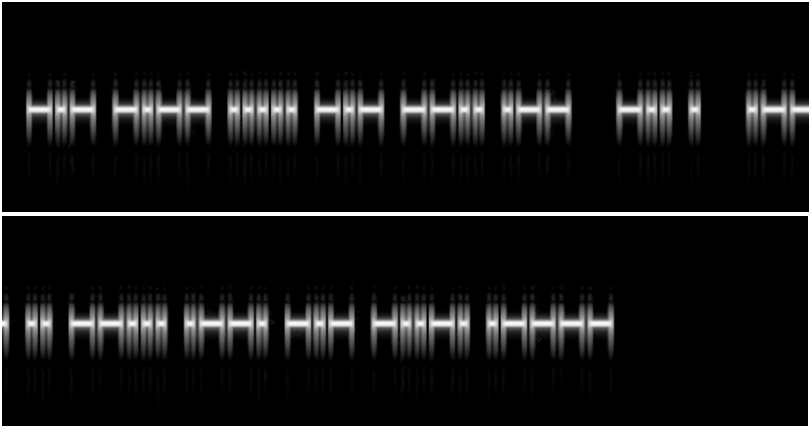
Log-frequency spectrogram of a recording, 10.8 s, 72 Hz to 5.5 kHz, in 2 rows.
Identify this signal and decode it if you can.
Morse code, heard as a keyed tone, about 25 wpm, 600 Hz. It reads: KY5KZW DE WI7PK/1
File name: QSO304a 25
